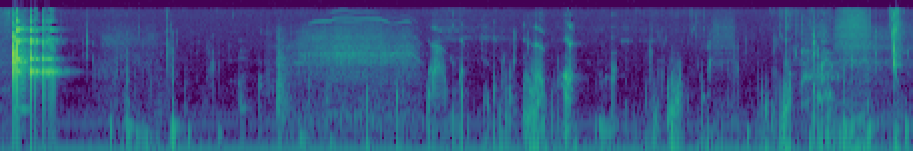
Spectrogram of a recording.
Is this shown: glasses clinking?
yes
